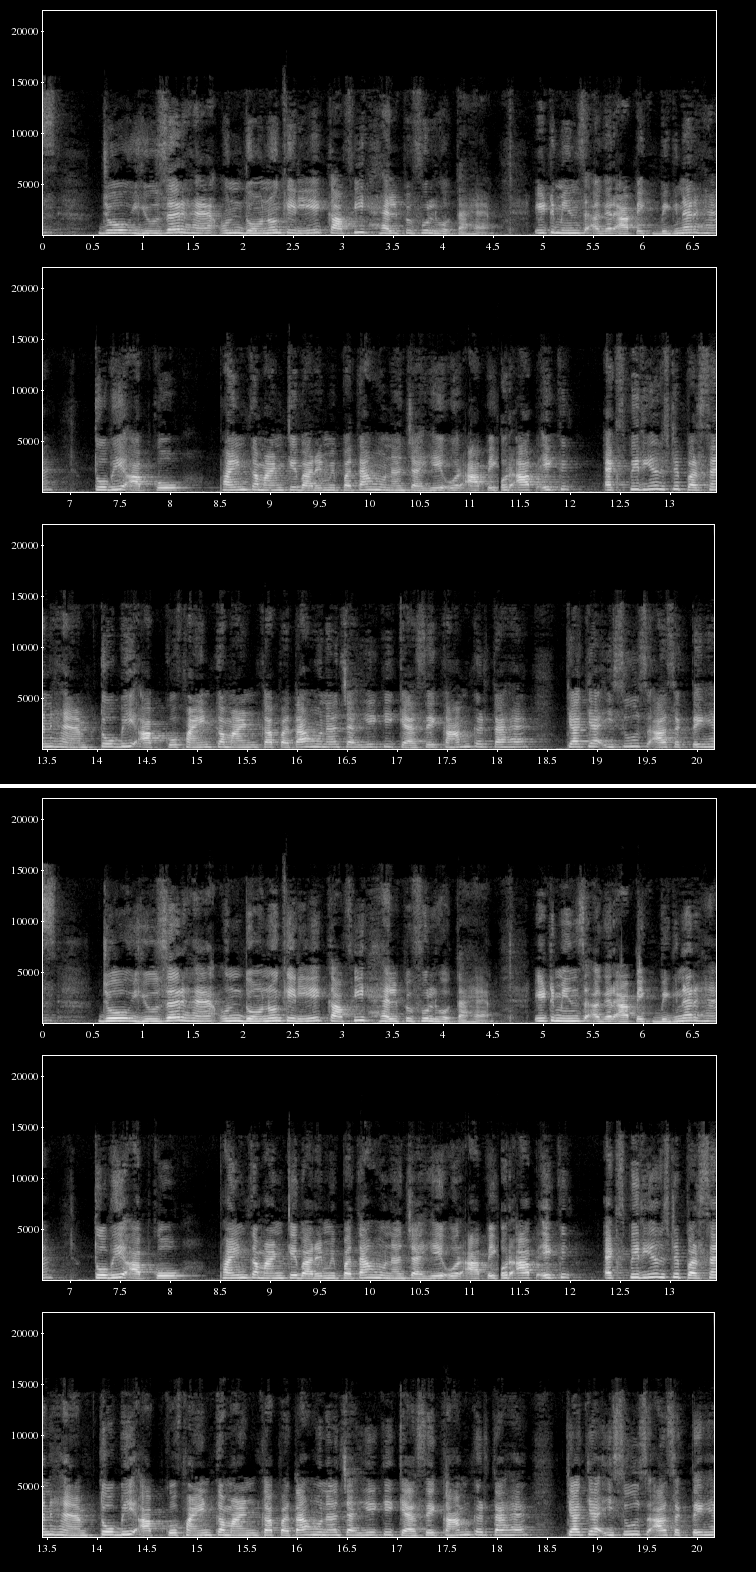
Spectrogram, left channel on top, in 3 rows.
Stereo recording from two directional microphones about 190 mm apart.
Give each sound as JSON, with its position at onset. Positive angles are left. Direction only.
{"t": 0.6, "sound": "a woman's voice", "side_deg": -25}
